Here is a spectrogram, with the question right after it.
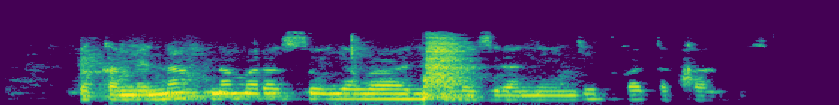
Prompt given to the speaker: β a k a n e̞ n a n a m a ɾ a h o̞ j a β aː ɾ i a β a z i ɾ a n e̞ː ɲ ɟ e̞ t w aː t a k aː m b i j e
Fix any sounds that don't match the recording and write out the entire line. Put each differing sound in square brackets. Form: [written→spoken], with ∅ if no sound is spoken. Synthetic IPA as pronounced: β a k a [n→m] e̞ n a n a m a ɾ a [h→s] o̞ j a β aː ɾ i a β a z i ɾ a n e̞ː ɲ ɟ e̞ t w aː t a k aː m b i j e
